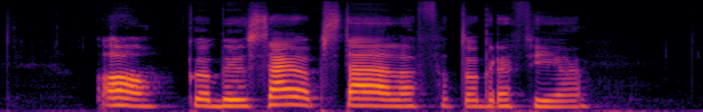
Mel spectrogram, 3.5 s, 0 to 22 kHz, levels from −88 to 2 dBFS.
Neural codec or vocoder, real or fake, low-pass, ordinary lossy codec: codec, 44.1 kHz, 2.6 kbps, SNAC; fake; none; none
